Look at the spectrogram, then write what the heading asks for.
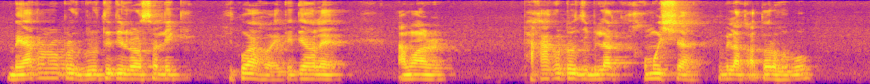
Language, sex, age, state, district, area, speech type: Assamese, male, 45-60, Assam, Goalpara, urban, spontaneous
